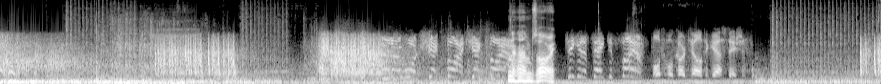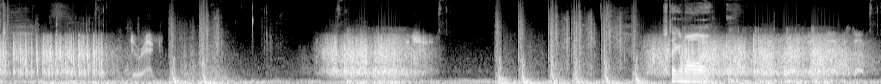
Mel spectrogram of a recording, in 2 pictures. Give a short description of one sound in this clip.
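Explosions boom and rumble one after another.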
